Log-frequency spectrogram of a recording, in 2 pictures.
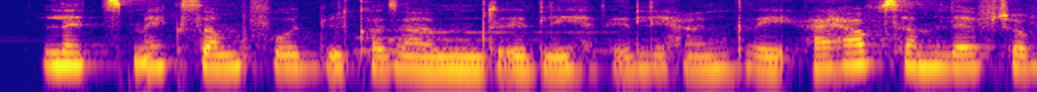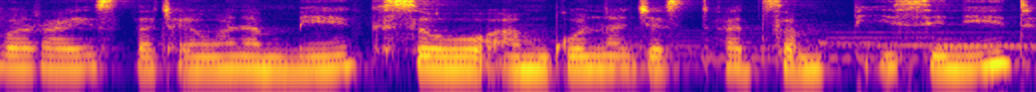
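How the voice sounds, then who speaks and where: A woman talks in a flat monotone with hardly any pauses while music plays in the background. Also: medium pitch for a woman, moderate pace. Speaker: student vlogger. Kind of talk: casual vlog narration.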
